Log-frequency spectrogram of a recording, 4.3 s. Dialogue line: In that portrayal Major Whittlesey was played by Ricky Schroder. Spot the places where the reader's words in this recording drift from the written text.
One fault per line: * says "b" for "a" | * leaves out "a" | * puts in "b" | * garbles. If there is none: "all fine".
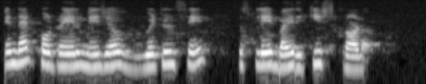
all fine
